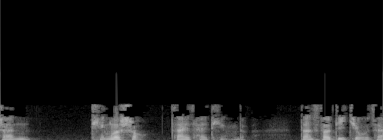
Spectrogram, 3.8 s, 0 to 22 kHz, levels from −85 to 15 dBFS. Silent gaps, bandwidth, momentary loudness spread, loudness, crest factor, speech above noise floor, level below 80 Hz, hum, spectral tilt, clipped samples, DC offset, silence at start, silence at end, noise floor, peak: none; 6 kHz; 17 LU; -20 LUFS; 22 dB; 41 dB; -46 dBFS; none; -8.5 dB/octave; under 0.1%; under 0.1%; 0 s; 0 s; -61 dBFS; 0 dBFS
